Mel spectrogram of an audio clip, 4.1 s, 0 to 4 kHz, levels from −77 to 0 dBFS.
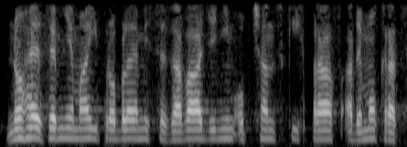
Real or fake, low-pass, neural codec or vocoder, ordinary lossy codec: real; 3.6 kHz; none; none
